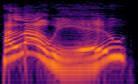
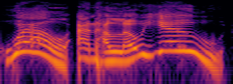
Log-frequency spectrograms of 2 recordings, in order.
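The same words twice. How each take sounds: First: Guard's hail. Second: Hoarse call swooping high; hoarse reply. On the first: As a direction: gruffly hail a suspect stranger. Guard hails the stranger gruffly. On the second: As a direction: hail back hoarsely as Jerry. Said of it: "said Jerry, more hoarsely than before". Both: A narrator's reading.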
